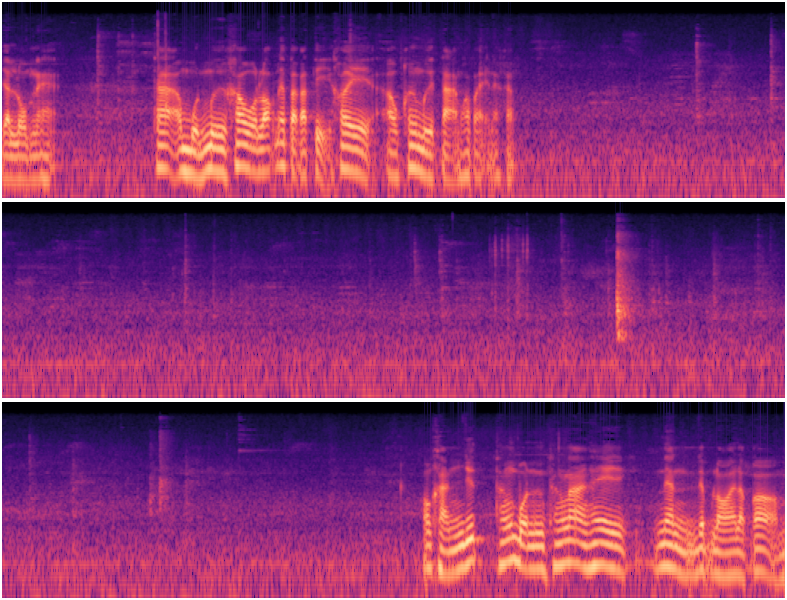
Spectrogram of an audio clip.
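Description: A socket wrench clicks as it tightens a bolt.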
